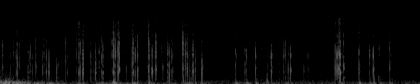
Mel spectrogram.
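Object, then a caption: Small cardboard card case. A small printed cardboard card case, likely hollow, is held in both hands close to the mic and tapped and scratched with fingertips and nails. The result is a fast, uneven run of dry, crunchy taps and scratchy strokes, each stopping almost instantly, over a soft low thump.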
